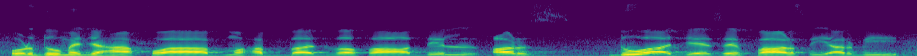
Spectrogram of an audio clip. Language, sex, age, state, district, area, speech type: Urdu, male, 30-45, Uttar Pradesh, Rampur, urban, spontaneous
